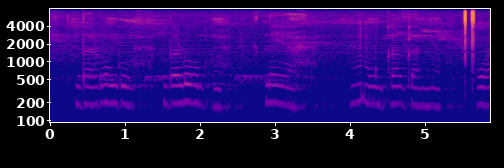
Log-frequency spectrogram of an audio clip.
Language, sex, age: Venda, female, 33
